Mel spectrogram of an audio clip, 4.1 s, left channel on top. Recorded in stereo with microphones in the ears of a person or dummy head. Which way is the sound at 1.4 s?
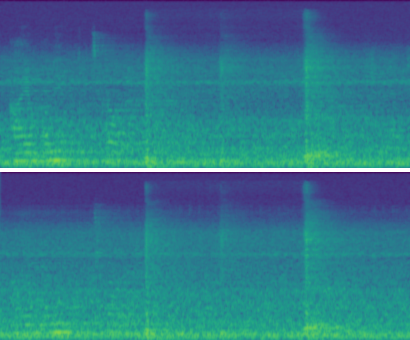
5° right (ahead or behind).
